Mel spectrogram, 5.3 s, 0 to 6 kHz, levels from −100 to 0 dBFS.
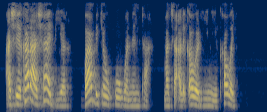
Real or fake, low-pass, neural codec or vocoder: real; 5.4 kHz; none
